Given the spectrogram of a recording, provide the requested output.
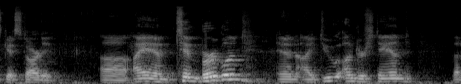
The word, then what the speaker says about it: Berglund: I do understand that I don't pronounce that correctly. I have received some coaching. I'm told it should be something more like Berglund. Is that decent? Okay, there's not a complete consensus. It sort of depends who I ask. Sometimes the G comes out a little harder, but I say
